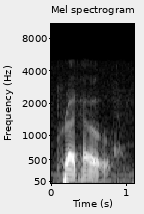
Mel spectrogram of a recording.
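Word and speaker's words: Prudhoe: And the Earl of Prudho, long since dead, was in the Royal Navy. And he and his descendants and his forebears pronounced it Prudho.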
